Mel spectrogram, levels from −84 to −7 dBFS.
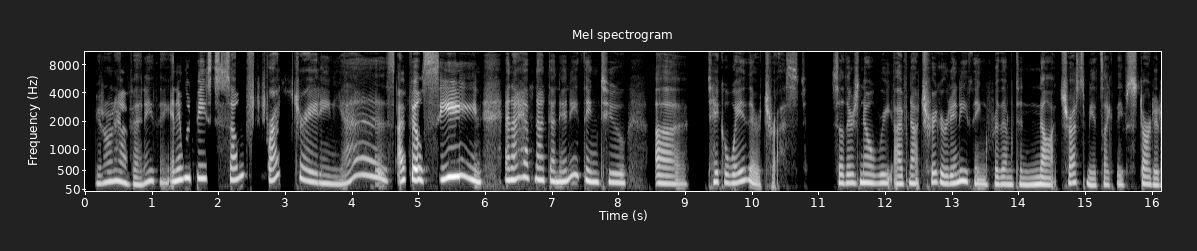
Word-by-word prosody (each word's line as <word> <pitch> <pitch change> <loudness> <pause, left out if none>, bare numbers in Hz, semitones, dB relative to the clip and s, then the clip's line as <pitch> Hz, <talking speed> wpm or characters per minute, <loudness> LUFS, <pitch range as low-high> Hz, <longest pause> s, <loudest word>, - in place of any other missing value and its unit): You 190 - -6
don't 230 +4 0
have 210 -8 -1
anything, 215 +6 -3
and 240 +2 +3
it 275 - +5
would 320 0 +1
be 310 -1 +2
so 290 +6 -1 0.3
frustrating. 245 - -2
Yes, 285 - -3
I 255 +3 +3
feel 270 -1 +7
seen, 300 -1 +6 0.3
and 270 0 +3
I 280 - +5
have 325 0 -2
not 275 -2 +1
done 235 -3 +1
anything 260 - +1
to, 210 -2 -2 0.4
uh, 185 -2 -1 0.3
take 225 -1 -2
away 205 +5 0
their 270 - -1
trust, - - -9 0.4
so 200 - -3
there's 200 0 -2
no 210 -1 +2
re 200 +1 -2
I've 185 +2 -2
not 190 0 -2
triggered 215 -4 -1
anything 200 - 0
for 175 - -6
them 170 0 -2
to 165 0 -5
not 160 +1 0
trust 210 +1 -3
me, 160 -4 -1
it's 150 +2 -8
like 155 -1 -6
they've 155 - -7
started 170 -3 -2
220 Hz, 165 wpm, -22 LUFS, 185-275 Hz, 0.4 s, feel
